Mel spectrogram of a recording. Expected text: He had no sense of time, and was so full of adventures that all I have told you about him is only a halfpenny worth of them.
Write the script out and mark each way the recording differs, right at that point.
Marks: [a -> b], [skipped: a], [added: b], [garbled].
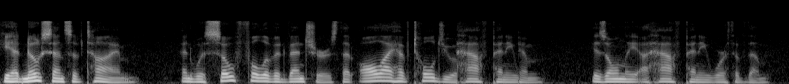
He had no sense of time, and was so full of adventures that all I have told you [about -> halfpenny] him is only a halfpenny worth of them.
